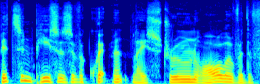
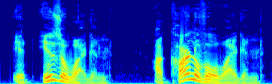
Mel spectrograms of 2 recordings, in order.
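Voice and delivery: Tock; 3 semitones lower than usual. A narrator's reading. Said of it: "seconded Tock".

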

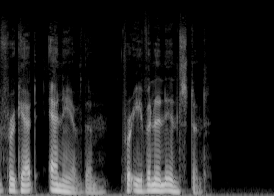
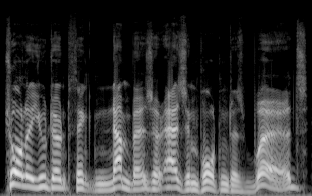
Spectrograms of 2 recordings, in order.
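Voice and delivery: mildly raised, indignant character call; distant shout; 3 semitones higher than usual. A narrator's reading. King argues with mathematician, mildly shouted. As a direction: call it as if from far away. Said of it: "heard Azaz shout from the distance".

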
